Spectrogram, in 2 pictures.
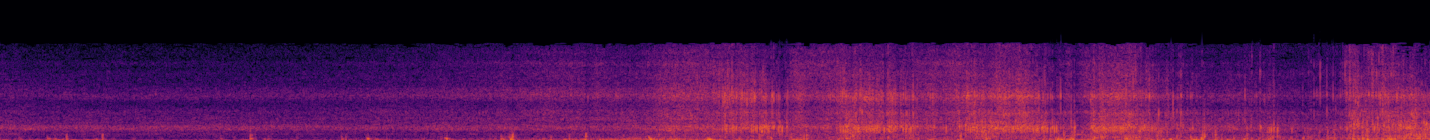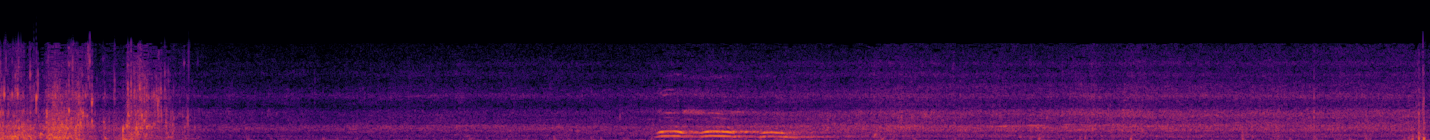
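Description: Rushing water and a body sliding fast down an enclosed water slide tube, with knocks, building into several seconds of loud splashing and spray as the rider hits the shallow braking water of the runout at speed. The splashing stops abruptly about eight seconds in, leaving a lower steady wash of running water, and a short vocal cry comes a couple of seconds later.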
